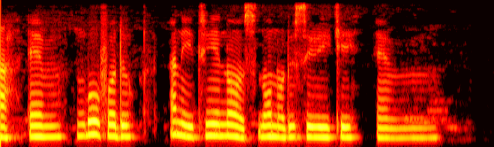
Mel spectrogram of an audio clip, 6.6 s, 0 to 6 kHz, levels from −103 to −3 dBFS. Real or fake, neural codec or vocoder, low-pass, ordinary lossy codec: real; none; 5.4 kHz; none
